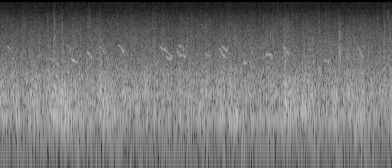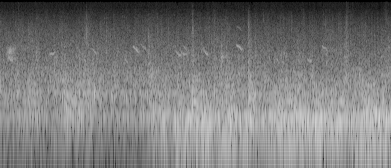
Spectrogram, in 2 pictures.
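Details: Baby guinea fowl keets, just hatched and kept warm under a heat lamp, utter scattered high downslurred peeps in irregular bursts, with steady rainfall hissing behind and a low hum growing louder near the end.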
